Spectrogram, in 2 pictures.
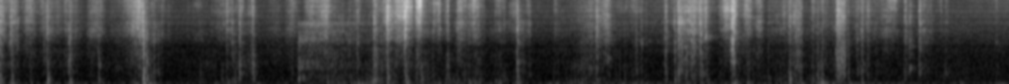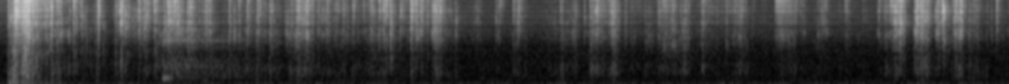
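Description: Movie disc packaging handled close to the microphone: plastic and paper rustling and crinkling in irregular bursts, with a louder crackle about halfway through.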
